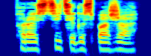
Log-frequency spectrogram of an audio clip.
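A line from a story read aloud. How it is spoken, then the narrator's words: Quiet. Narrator (Russian): тихо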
